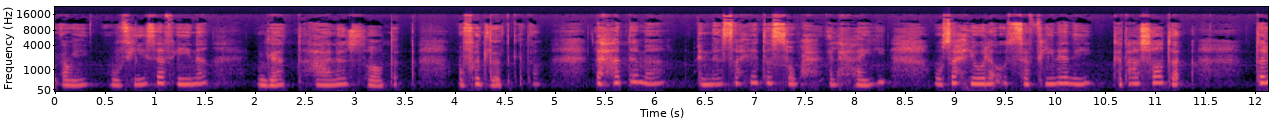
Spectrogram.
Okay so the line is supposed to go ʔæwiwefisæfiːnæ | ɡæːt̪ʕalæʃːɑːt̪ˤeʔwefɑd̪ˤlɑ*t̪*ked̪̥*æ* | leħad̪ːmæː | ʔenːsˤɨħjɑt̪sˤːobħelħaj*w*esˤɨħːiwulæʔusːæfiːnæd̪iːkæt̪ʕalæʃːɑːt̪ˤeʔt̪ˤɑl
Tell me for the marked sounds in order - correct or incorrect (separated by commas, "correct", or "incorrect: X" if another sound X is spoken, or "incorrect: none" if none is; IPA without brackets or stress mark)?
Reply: correct, correct, correct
